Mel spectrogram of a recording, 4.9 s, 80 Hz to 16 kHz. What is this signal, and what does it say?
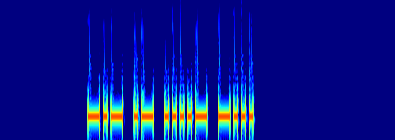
Morse code, heard as a keyed tone, about 25 wpm, 700 Hz. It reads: KA4B
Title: USA Call Signs - 4 Characters - Repeated 3x - 25wpm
